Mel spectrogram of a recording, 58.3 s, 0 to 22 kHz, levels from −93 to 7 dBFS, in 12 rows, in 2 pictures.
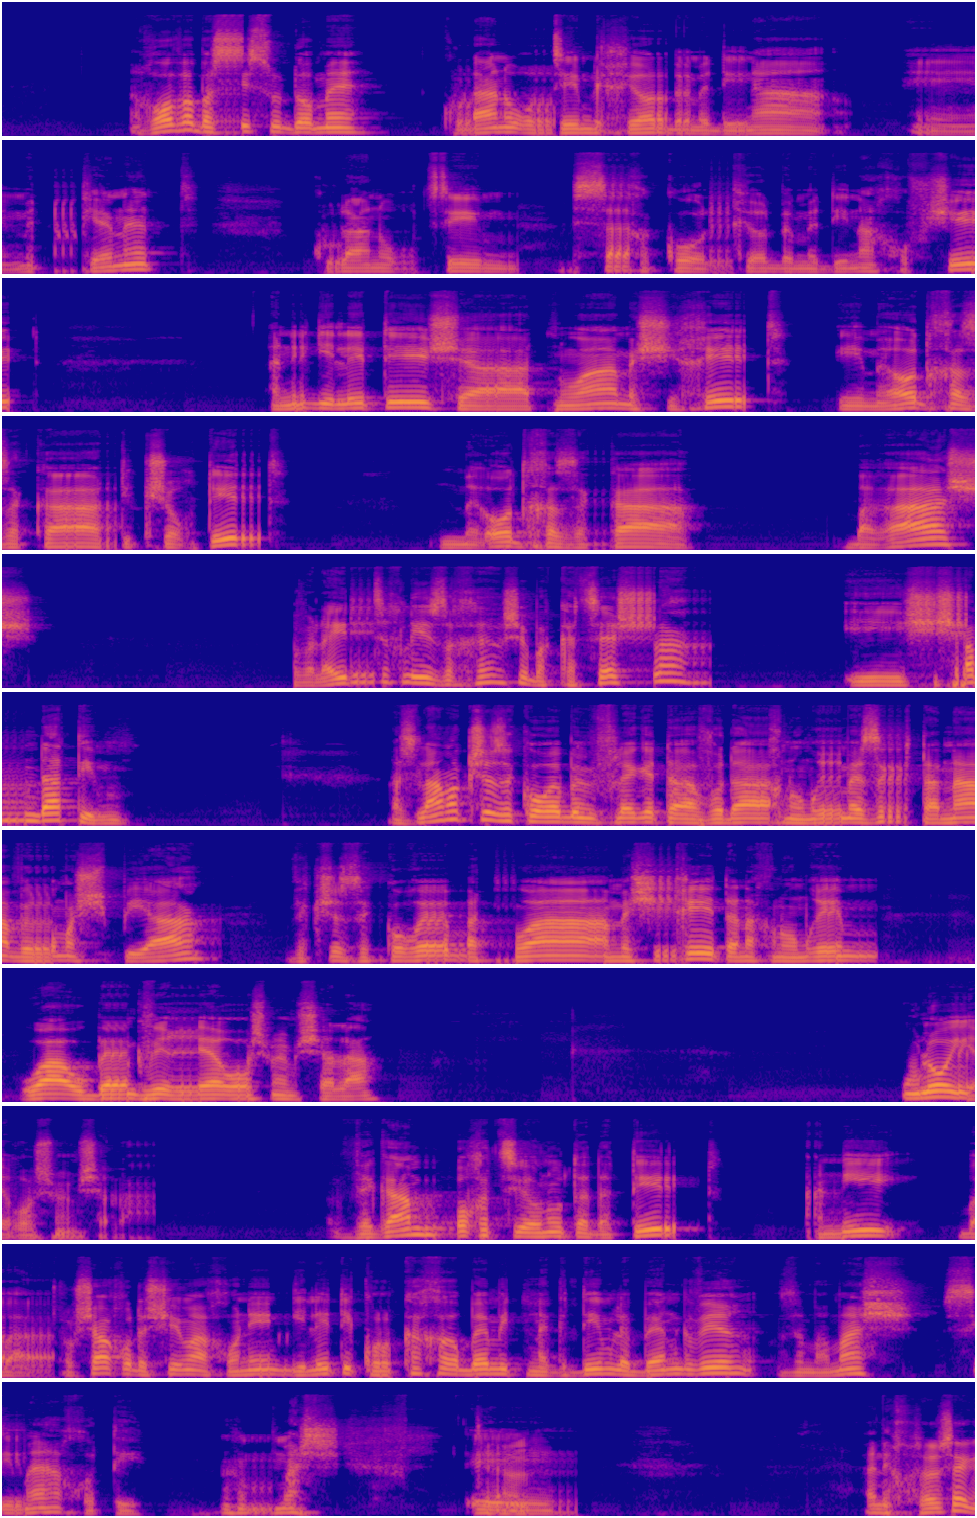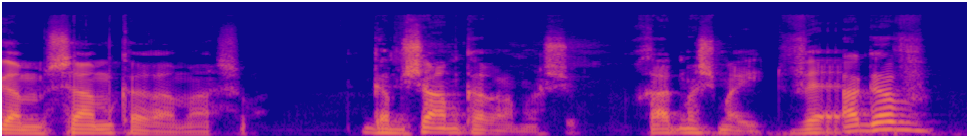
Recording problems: choppy; very; 7% of the speech affected

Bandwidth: 14.5 kHz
